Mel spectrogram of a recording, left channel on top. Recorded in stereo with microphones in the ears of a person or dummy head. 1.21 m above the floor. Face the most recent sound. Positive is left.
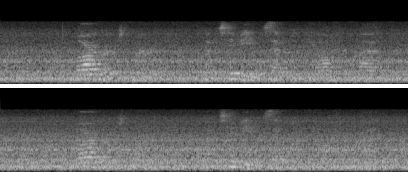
turn(degrees=20)  # may be behind; listen again after turning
